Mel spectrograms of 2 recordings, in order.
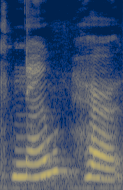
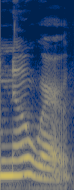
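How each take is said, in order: First: The h in 'her' is pronounced. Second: The h in 'her' is dropped. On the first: The speaker calls it wrong. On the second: The speaker calls it right.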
